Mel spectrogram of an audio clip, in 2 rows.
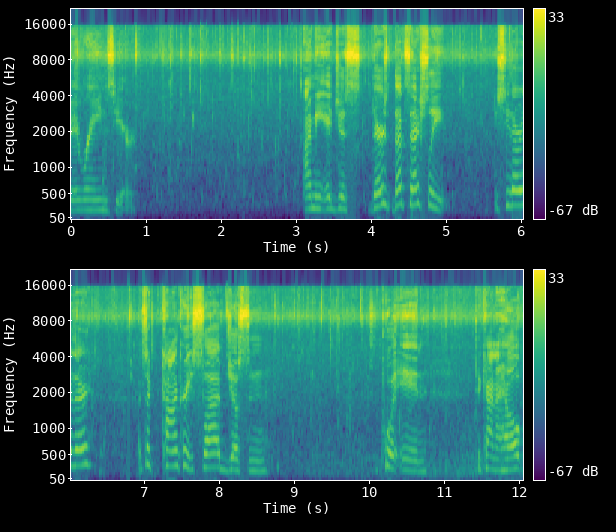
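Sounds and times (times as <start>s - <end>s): rain splashing into water: 0.0s - 12.0s.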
